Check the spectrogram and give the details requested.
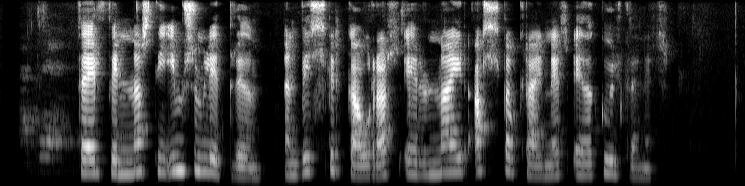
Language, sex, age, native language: Icelandic, female, 30-39, Icelandic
